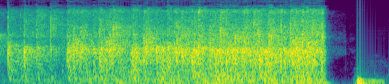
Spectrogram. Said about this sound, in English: And this is a couple that really deserves an applause.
